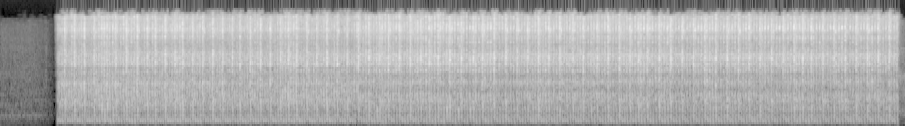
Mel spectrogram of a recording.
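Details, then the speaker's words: Chainsaw idling with a steady buzzy note and a faint chain rattle as the chain keeps creeping around the bar at idle; a worn clutch spring lets the clutch engage too early, and the usual fix is replacing the spring. "I'll start it up and just notice when it's idling how the chain is constantly turning around the bar when the chainsaw is functioning properly the chain should stop turning when the saw is"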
